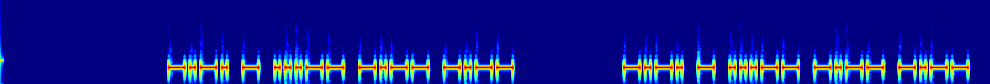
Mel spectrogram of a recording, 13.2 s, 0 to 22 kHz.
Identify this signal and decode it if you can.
Morse code, heard as a keyed tone, about 17 wpm, 700 Hz. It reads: CT3YY CT3YY
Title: DXCC-100 Call Signs - 5 Characters - Repeated 3x - 17wpm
